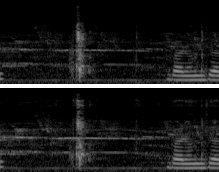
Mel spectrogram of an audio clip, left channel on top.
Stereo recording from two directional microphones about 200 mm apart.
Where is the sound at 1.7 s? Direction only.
10° right (ahead or behind).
